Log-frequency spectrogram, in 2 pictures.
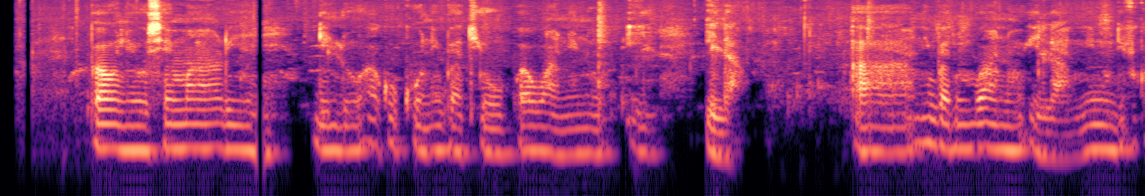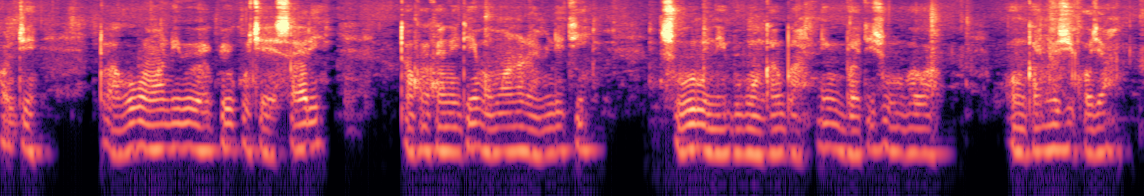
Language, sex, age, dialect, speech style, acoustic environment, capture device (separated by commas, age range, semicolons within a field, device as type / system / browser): Yoruba, male, 35-44, Nigeria - Lagos Yoruba, excited; relaxed, nature, mobile / Linux / Chrome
